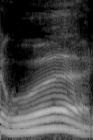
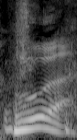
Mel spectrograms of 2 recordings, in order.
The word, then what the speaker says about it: Hoër: Oh, sorry, my pronunciation is terrible. – Say it weer. – Hoërskool. – Nee, man, Hoër. Jy moet het. – Oh, that's Hoër.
